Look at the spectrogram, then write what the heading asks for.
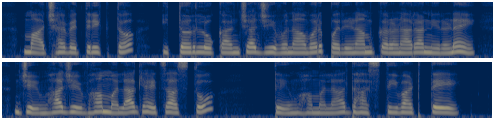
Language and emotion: Marathi, fearful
